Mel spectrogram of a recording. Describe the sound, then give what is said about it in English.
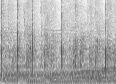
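A steady run of about eight hand claps in praise to the Lord during a sermon, at an even, quick rhythm, fairly soft, over a low sustained tonal hum in the background. “I want to clap my hands and say, Thank you, Lord.”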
